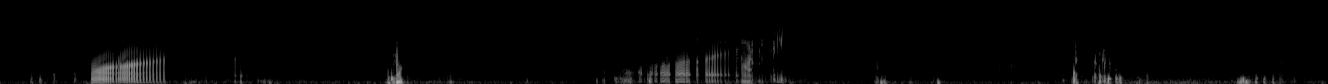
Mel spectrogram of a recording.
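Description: Loud gurgling and rumbling stomach growls with bubbly bursts between quiet gaps; ordinary bowel sounds.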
